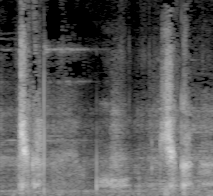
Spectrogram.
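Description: A child whispering in several short, breathy bursts.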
